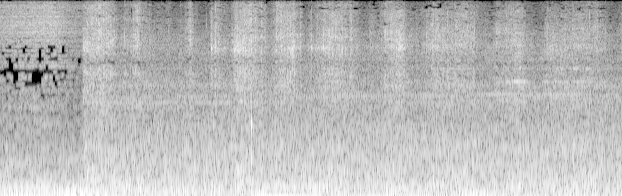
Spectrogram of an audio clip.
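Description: A closing music cue fades out in the first second, then a hand file rasps on a metal piece in repeated back-and-forth strokes.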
